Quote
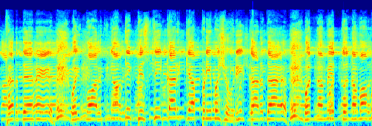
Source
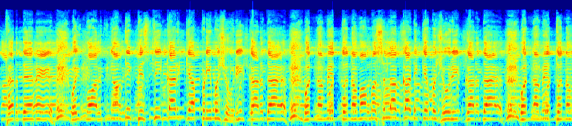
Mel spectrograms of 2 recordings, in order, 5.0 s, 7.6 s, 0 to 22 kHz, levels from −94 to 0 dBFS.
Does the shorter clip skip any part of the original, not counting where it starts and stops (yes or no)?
no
